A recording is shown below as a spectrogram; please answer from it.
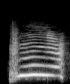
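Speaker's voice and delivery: loud high hearty laugh; big hearty laugh. Acted. Barmaid laughs at her own joke to Wynne, big hearty laugh. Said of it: "with a big hearty laugh".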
